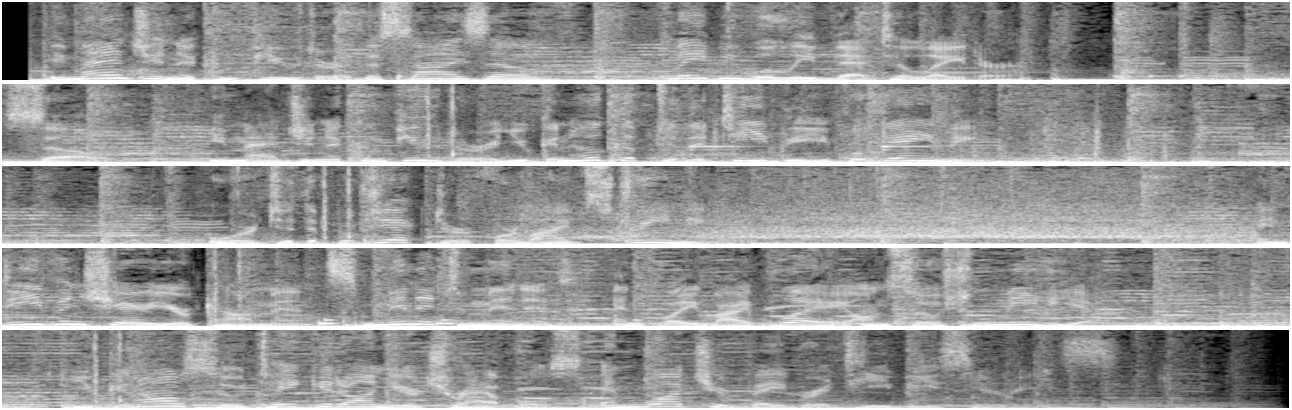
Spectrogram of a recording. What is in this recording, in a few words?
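English US, male, commercial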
